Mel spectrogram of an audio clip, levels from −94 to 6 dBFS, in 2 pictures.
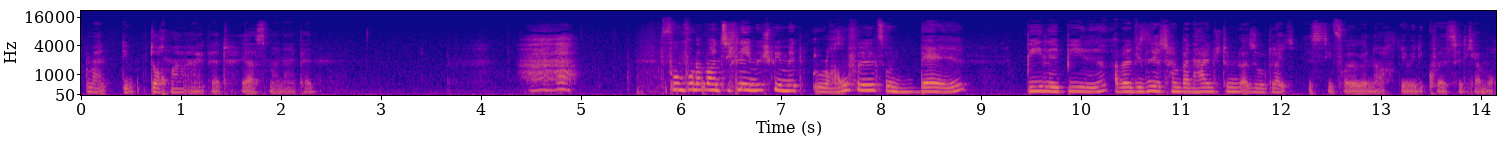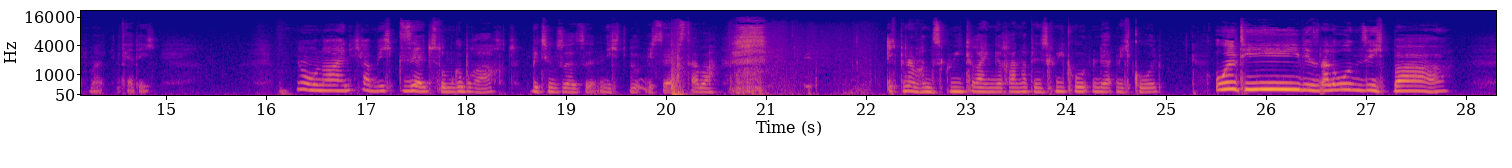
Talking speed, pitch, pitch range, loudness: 160 wpm, 210 Hz, 195-260 Hz, -32 LUFS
